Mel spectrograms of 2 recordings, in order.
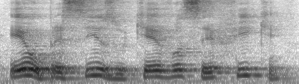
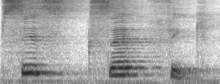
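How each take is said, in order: First: Every word is pronounced fully and separately. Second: Words are shortened and run together. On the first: The speaker calls it wrong. "como se tivesse um brasileiro falando assim" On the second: The speaker calls it right. "você vai falar assim, ó"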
